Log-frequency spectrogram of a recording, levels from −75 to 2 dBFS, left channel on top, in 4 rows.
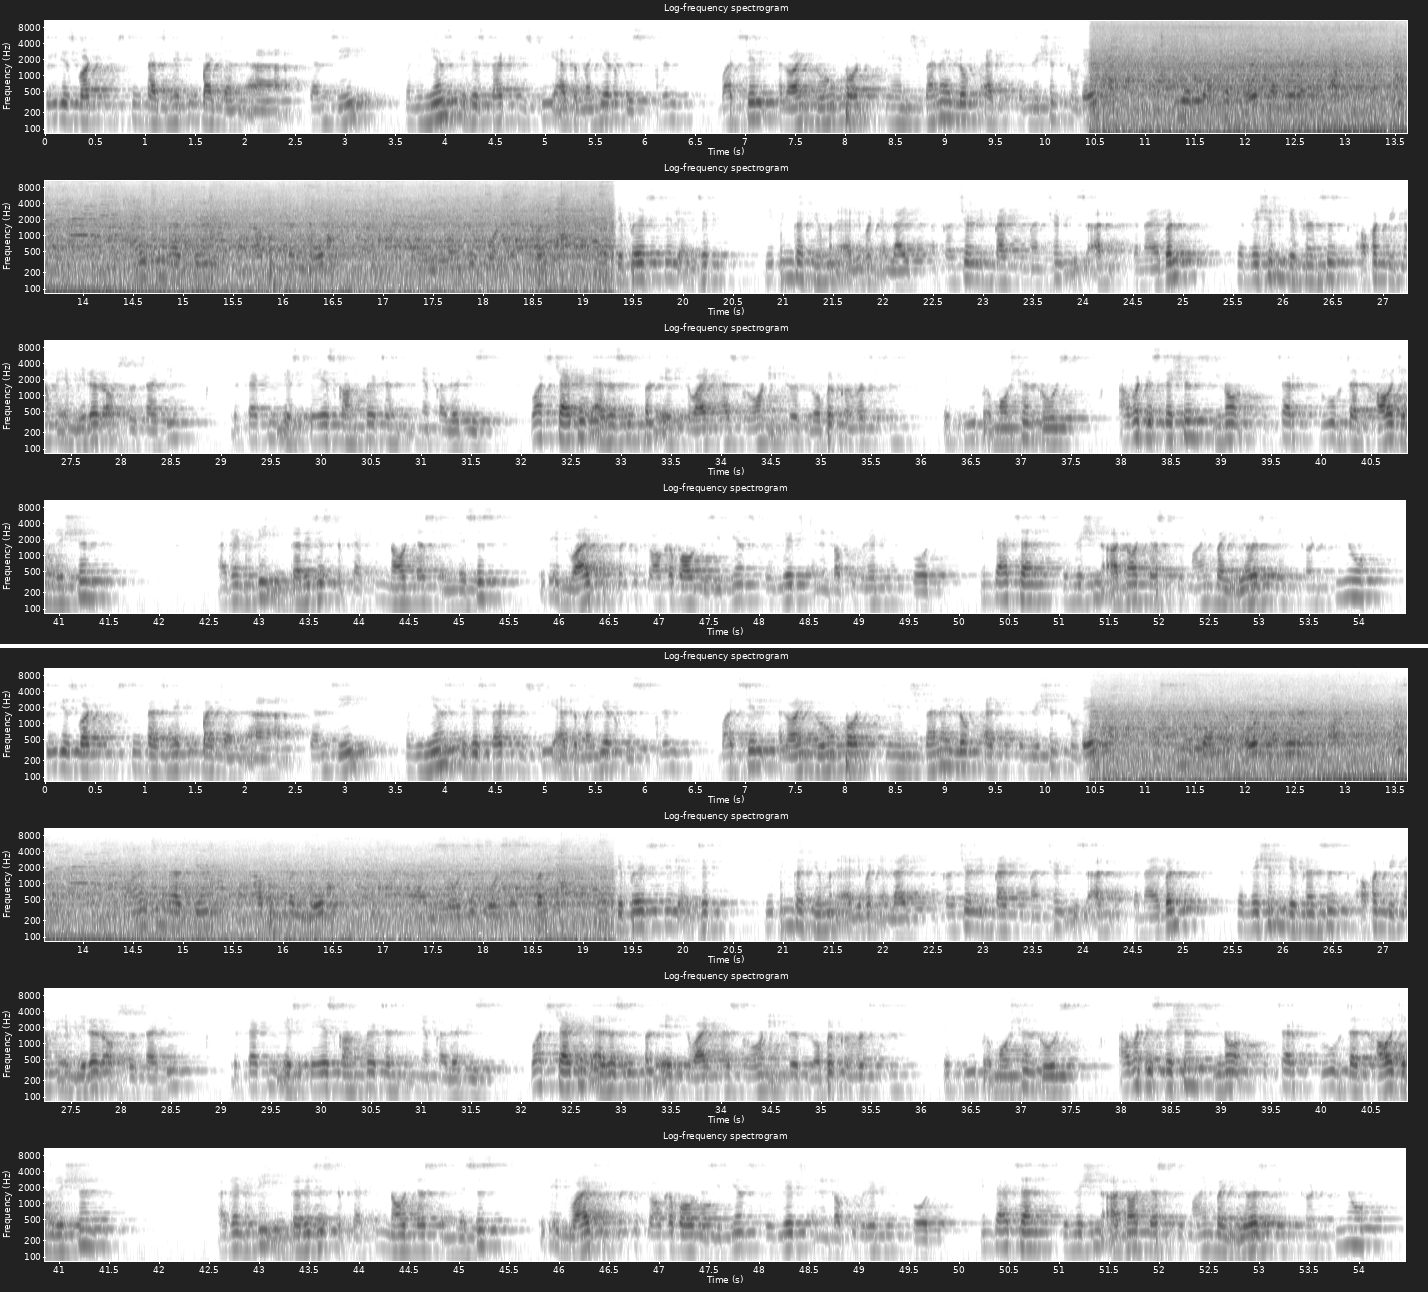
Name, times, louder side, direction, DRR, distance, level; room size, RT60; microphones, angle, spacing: voice 1, 0.0-2.4 2.6-3.1 3.6-6.3 6.8-10.5 11.1-13.7 14.4-15.3 15.6-18.7 19.1-20.3 21.0-22.3 22.6-25.0 25.5-28.6 29.3-31.7 32.1-35.8 36.4-37.5 38.0-39.2 39.6-41.4 42.6-45.3 45.9-49.7 50.2-52.0 52.3-54.0, equal, ahead, 2 dB, 2.7 m, -35 dB
sound 1, 10.4-19.3, left 2 dB, 60° left, 0.9 m, -28 dB
24.5 x 19.0 x 8.9 m, 0.79 s
head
